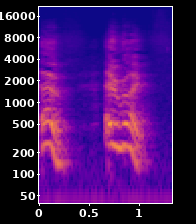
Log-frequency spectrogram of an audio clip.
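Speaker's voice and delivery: high, mocking voice of nasty, bitter people. Speaker mimics the way bitter, nasty people speak: mocking bitter people's voice. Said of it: "I don't know why they speak like this".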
